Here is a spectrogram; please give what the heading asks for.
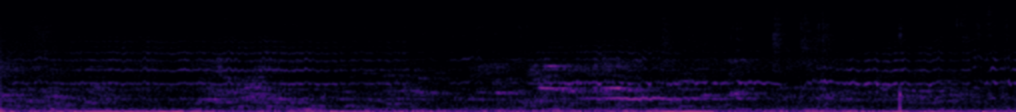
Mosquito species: Anopheles arabiensis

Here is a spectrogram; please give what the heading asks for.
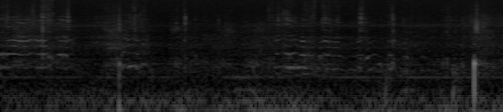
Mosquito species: Culex pipiens complex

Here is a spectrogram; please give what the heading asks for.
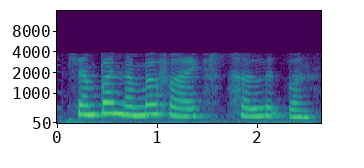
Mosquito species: no mosquito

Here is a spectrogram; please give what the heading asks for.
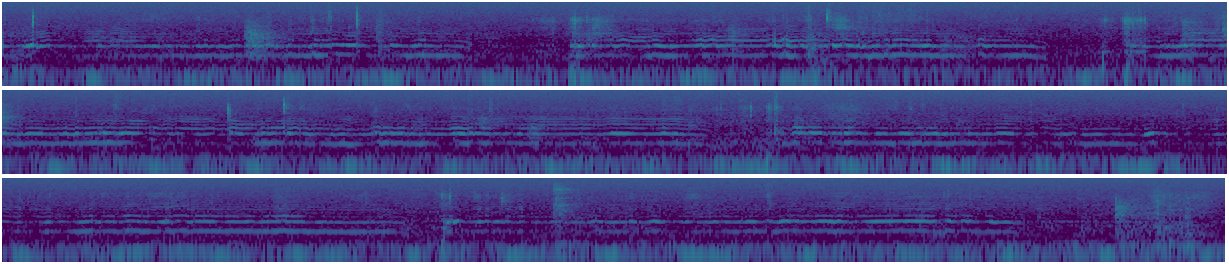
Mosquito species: Anopheles coustani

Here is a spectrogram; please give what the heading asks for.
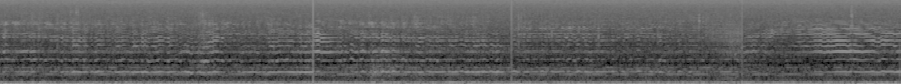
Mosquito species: Culex quinquefasciatus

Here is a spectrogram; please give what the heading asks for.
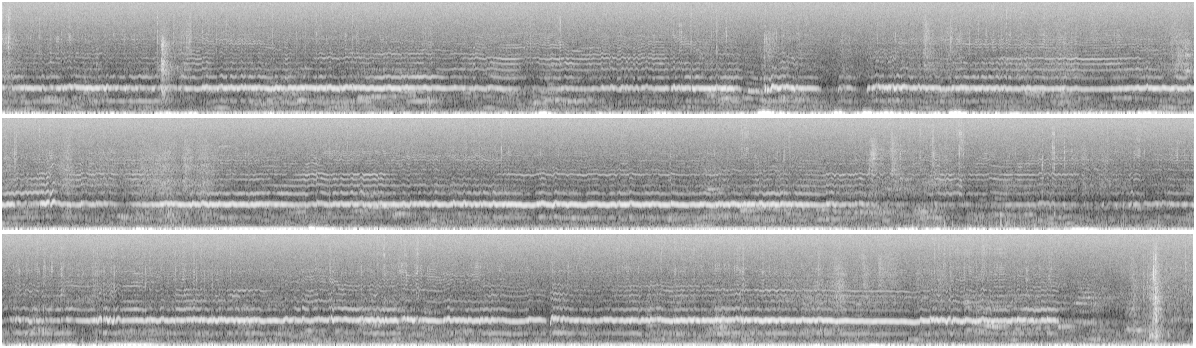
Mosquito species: Anopheles arabiensis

